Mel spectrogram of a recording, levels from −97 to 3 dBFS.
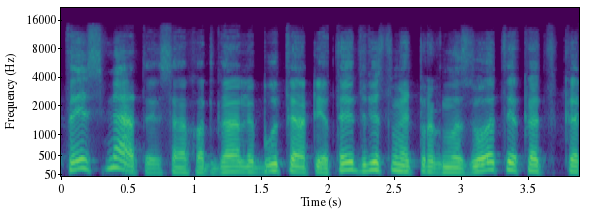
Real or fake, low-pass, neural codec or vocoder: fake; 14.4 kHz; codec, 32 kHz, 1.9 kbps, SNAC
